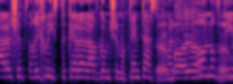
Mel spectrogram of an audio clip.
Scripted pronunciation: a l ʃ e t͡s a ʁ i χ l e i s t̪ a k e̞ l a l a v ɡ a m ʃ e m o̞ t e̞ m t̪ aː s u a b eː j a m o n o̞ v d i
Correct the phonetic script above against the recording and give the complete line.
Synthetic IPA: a l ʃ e t͡s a ʁ i χ l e i s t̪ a k e̞ l a l a v ɡ a m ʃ e n o̞ t e̞ n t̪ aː s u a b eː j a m o n o̞ v d i

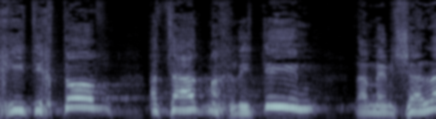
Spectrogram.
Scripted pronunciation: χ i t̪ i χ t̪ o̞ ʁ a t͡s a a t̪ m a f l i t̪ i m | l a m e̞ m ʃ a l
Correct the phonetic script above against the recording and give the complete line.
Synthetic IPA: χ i t̪ i χ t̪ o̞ v a t͡s a a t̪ m a χ l i t̪ i m | l a m e̞ m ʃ a l

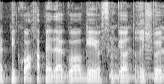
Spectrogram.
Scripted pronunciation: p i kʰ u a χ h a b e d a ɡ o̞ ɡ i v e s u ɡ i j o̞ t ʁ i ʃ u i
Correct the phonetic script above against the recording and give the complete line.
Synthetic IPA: p i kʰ u a χ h a p e d a ɡ o̞ ɡ i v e s u ɡ i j o̞ t ʁ i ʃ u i

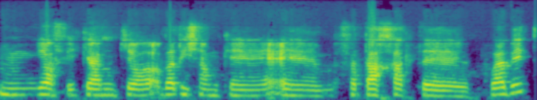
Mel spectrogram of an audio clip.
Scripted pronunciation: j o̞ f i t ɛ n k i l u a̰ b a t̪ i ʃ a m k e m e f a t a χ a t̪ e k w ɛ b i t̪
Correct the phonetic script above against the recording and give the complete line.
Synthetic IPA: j o̞ f i k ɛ n k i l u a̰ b a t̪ i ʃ a m k e m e f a t a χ a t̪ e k w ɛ b i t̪

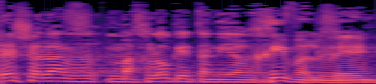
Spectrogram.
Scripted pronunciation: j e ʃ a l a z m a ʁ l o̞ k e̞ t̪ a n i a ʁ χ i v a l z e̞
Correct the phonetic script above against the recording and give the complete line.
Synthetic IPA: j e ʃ a l a v m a χ l o̞ k e̞ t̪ a n i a ʁ χ i v a l z e̞

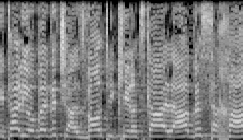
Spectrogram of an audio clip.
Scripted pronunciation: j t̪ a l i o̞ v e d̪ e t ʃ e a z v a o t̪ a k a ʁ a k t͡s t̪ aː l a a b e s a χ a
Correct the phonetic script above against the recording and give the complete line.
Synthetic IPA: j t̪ a l i o̞ v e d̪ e t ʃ e a z v a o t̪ i k i ʁ a t͡s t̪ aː l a a b e s a χ a

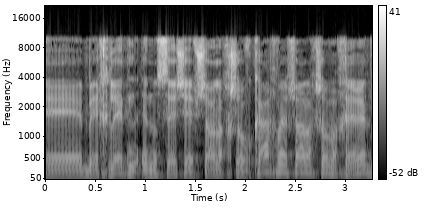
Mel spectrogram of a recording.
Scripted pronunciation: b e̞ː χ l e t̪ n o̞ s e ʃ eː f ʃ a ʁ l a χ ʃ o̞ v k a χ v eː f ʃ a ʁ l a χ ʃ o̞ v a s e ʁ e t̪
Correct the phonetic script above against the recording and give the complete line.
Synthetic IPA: b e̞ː χ l e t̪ n o̞ s e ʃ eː f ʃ a ʁ l a χ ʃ o̞ v k a χ v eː f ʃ a ʁ l a χ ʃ o̞ v a χ e ʁ e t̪

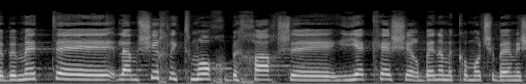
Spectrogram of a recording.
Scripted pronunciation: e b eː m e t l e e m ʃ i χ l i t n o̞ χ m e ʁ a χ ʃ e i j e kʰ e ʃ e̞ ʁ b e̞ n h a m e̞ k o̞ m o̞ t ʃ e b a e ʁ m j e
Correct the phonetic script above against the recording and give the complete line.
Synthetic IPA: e b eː m e t l e a m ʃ i χ l i t m o̞ χ b e χ a χ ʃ e i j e kʰ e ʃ e̞ ʁ b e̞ n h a m e̞ k o̞ m o̞ t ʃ e b a e m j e

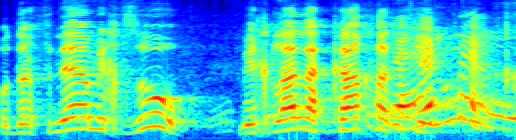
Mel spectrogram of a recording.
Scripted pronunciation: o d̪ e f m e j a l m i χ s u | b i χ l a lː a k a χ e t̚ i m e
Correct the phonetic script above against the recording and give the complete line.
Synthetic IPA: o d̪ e f n e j a m i χ z u | b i χ l a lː a k a χ a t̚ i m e

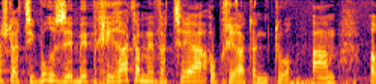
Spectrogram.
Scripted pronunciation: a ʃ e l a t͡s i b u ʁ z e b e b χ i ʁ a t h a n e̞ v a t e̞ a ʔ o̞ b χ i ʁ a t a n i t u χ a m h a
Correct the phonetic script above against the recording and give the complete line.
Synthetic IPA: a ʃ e l a t͡s i b u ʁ z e b e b χ i ʁ a t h a m e̞ v a t͡s e̞ a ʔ o̞ b χ i ʁ a t a n i t u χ a m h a

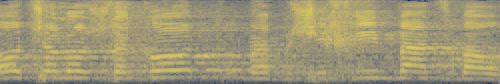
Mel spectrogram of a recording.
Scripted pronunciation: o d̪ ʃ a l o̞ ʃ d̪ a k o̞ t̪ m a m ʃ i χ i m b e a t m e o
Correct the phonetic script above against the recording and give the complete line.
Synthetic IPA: o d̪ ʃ a l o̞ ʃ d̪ a k o̞ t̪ m a m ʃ i χ i m b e a t͡s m a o

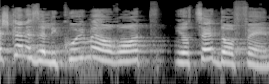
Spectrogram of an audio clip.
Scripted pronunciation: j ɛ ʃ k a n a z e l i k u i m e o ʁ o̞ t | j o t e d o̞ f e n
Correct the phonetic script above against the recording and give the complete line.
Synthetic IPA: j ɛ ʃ k a n e z e l i k u j m e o ʁ o̞ t | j o t͡s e d o̞ f e n

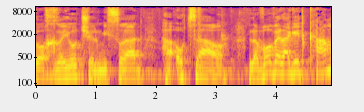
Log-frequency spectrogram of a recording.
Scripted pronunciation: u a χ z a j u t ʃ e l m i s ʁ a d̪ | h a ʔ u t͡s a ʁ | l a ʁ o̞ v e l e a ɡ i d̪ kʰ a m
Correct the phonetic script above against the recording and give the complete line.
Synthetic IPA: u a χ ʁ a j u t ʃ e l m i s ʁ a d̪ | h a ʔ o t͡s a ʁ | l a v o̞ v e l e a ɡ i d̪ kʰ a m

